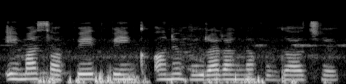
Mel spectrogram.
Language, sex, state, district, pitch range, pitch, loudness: Gujarati, female, Gujarat, Valsad, 210-240 Hz, 220 Hz, -16 LUFS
